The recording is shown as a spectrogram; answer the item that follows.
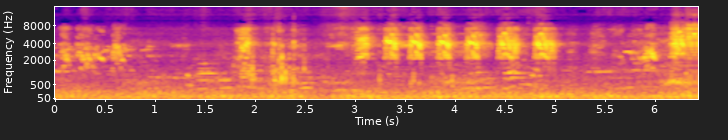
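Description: Birds calling: a couple of short calls about two seconds in, then a quick run of high chirps, about five a second, lasting roughly two seconds.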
